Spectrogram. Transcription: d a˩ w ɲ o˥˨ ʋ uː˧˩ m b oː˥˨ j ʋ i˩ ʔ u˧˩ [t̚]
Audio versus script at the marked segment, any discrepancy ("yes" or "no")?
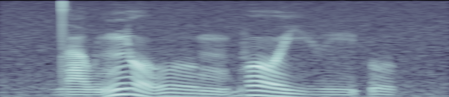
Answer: yes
